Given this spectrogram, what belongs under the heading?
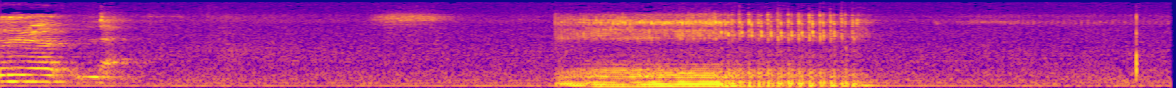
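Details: Bulldog snoring: a low, fluttering snore on a breath in, with room hum around it.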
